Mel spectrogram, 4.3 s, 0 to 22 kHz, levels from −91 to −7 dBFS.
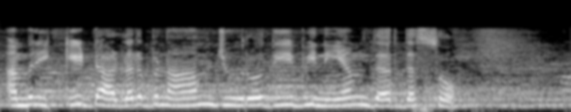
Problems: constant background noise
